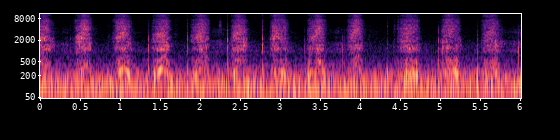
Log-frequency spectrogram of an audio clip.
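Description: Farrier's hoof rasp filing a horse's hoof during a trim: steady, even rasping strokes, about three a second.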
